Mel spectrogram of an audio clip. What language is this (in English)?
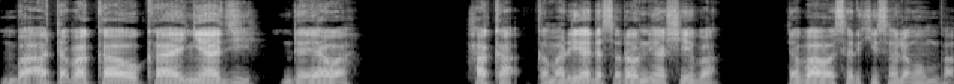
Hausa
